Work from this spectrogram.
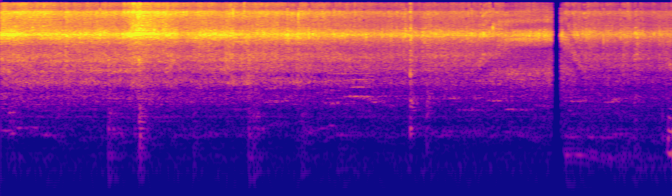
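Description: A pot of cooking dal for pappu charu, stirred after turmeric and chili powder go in, gives a steady soft sizzle with faint scraping strokes of the spoon throughout and no voice.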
